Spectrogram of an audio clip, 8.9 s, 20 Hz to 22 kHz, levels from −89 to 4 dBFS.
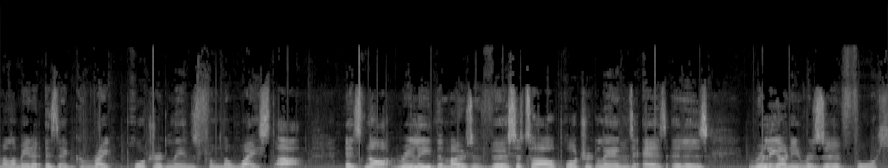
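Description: From 0.19 s onward, word clock ticks sound about ten times a second: an unlocked receiver slips single samples, leaving evenly spaced vertical spectrogram lines.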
